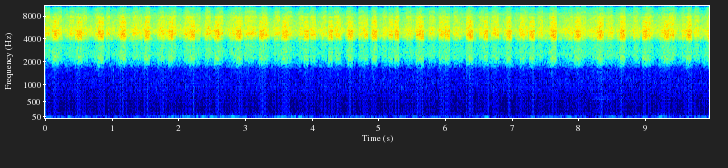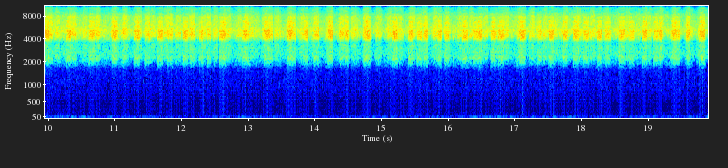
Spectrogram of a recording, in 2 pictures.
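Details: Many cicadas singing together in a Greek pine forest in midsummer, a relentless high, rasping buzz with fast flickering pulsation holding steady for the full stretch, no birds or people heard.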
